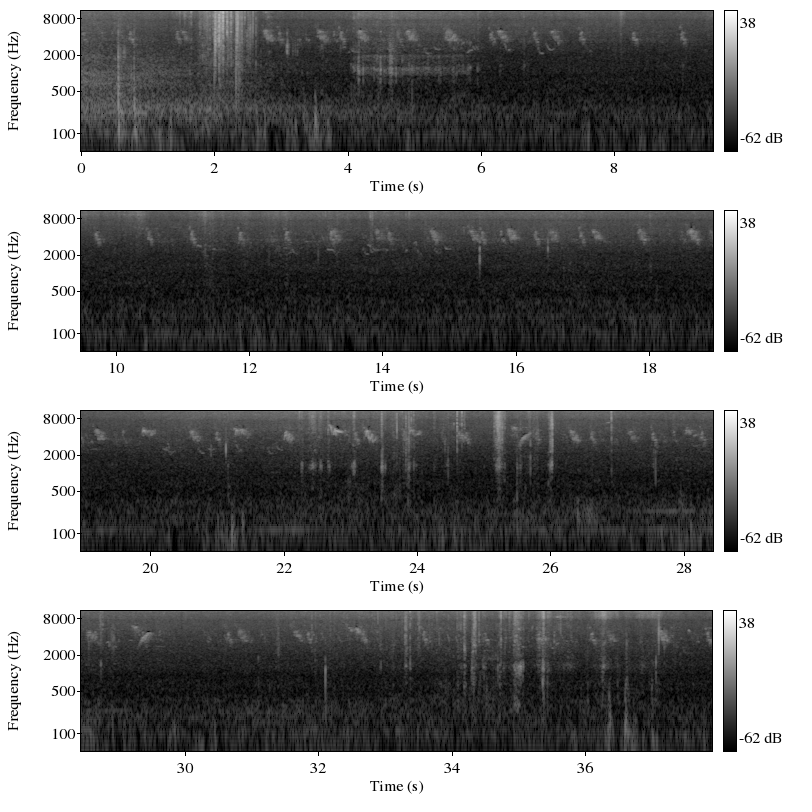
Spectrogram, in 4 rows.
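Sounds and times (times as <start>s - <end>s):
small bird chirping: 11.1s - 29.7s.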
